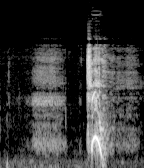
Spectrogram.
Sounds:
Sneeze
